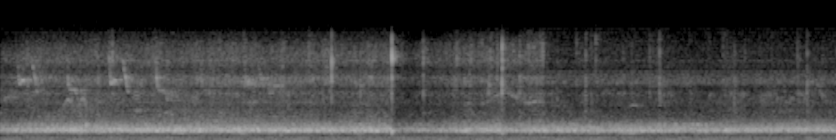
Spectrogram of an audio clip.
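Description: Small birds chirping in short high calls over a steady background hiss. The level drops abruptly about three seconds in.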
